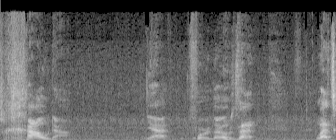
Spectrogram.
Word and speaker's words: Gouda: it's it's like the hauda yes you actually pronounce it as ghauda and not gouda it's ghauda yeah for those that let's get this straight it's ghauda with a hard g in the back right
